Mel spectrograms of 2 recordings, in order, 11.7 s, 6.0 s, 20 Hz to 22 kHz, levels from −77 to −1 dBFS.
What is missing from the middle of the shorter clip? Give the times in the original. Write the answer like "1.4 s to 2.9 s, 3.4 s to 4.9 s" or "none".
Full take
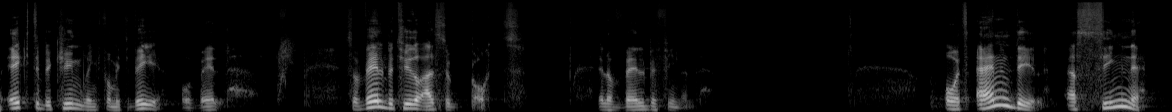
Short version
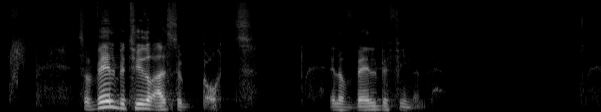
none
